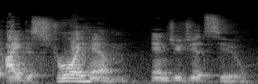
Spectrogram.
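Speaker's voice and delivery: ordinary talk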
